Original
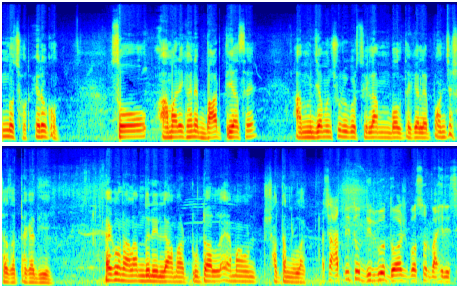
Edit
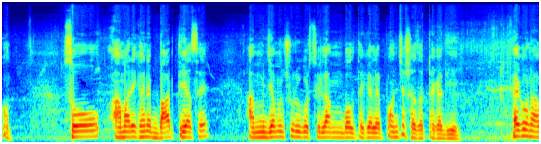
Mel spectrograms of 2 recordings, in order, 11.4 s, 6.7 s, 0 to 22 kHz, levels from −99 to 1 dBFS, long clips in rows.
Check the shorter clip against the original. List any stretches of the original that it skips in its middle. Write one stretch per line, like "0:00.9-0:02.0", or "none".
none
